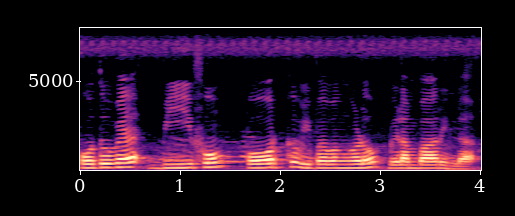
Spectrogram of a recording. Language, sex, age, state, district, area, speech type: Malayalam, female, 30-45, Kerala, Malappuram, rural, read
